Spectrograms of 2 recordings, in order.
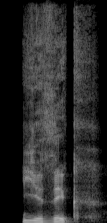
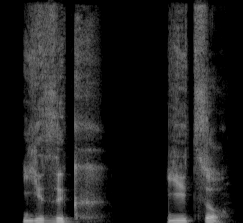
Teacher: Es como una I breve precedida de una clarísima semiconsonante Y.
